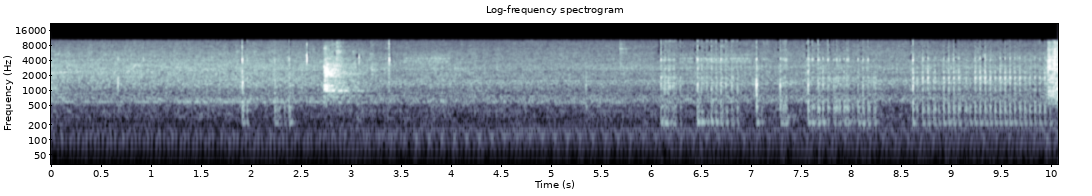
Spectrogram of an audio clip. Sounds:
clip-clop

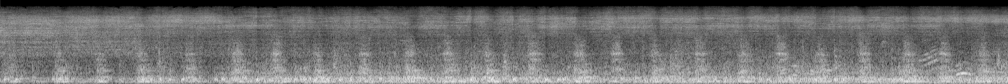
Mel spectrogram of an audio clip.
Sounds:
hiss
steam

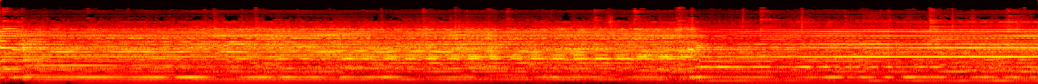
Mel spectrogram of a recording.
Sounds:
music

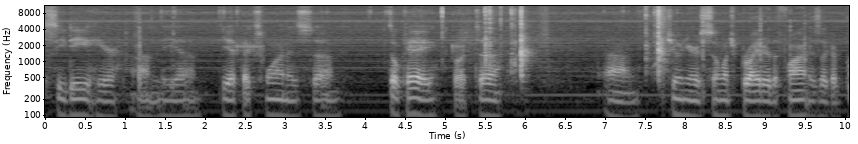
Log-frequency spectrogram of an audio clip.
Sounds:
speech

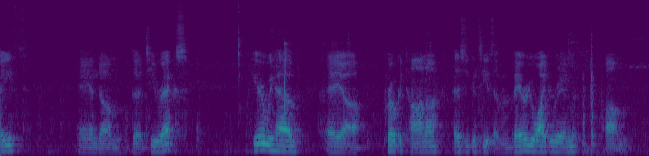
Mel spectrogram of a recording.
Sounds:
speech
inside a small room

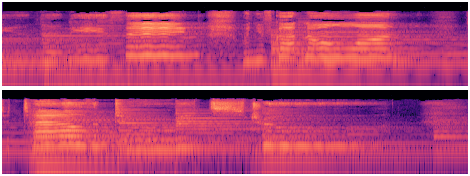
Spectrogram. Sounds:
female singing
music

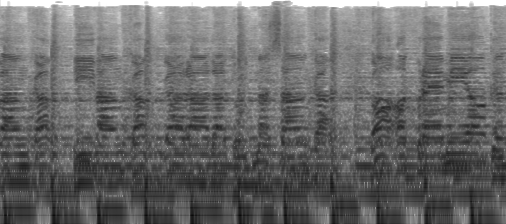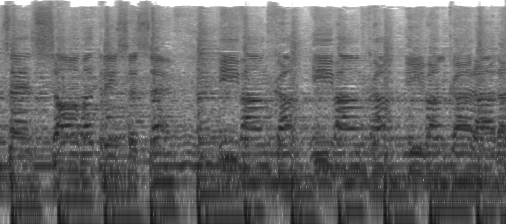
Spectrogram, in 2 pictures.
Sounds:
music

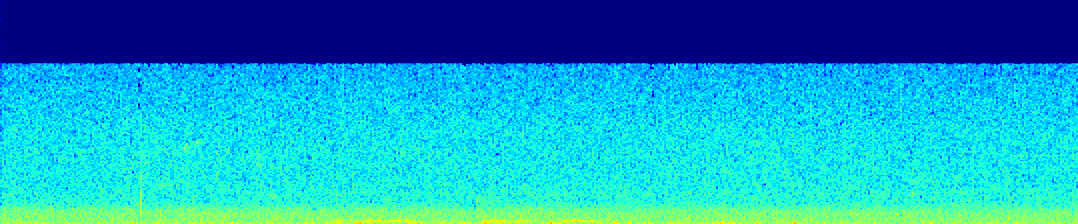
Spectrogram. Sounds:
owl hooting

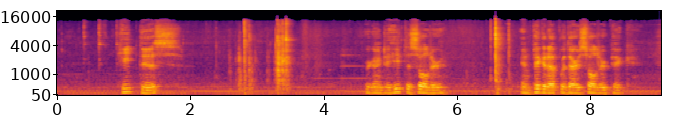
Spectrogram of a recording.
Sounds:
speech
inside a small room

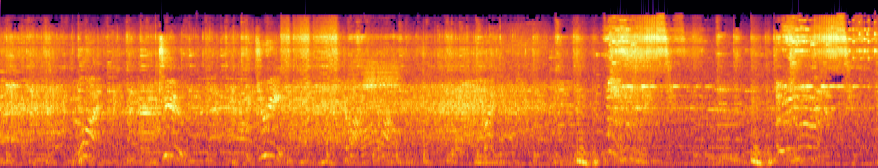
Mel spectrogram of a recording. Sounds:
speech
music

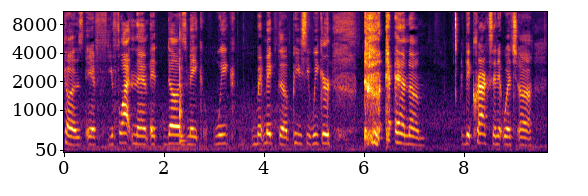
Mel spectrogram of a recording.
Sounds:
speech

